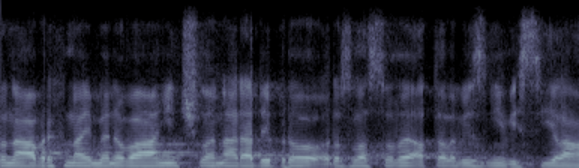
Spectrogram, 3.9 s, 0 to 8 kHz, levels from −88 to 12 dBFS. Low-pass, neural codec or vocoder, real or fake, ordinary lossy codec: 7.2 kHz; codec, 44.1 kHz, 7.8 kbps, DAC; fake; Opus, 24 kbps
